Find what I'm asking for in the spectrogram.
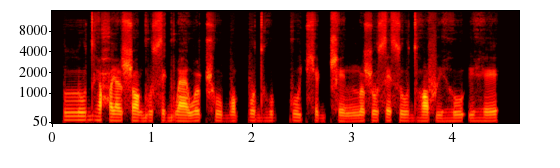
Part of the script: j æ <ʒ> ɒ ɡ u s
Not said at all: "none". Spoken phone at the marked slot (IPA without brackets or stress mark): ʂ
